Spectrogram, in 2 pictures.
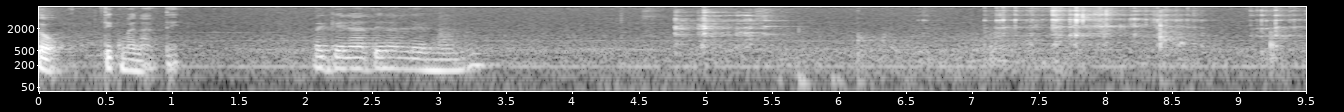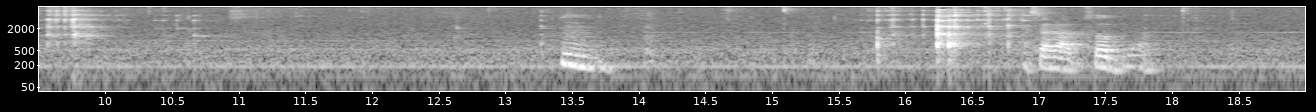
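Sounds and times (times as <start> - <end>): knife and fork scraping a plate: 4.8 - 5.7, 6.6 - 10.8, 15.6 - 17.0.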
